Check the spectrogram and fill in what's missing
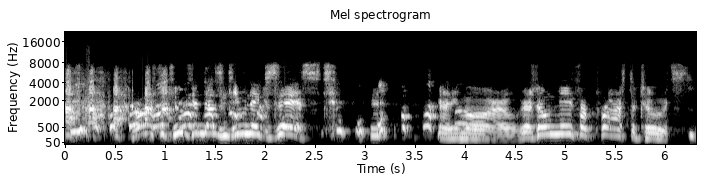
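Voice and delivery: high, laughing mock outrage; a high scandalized rant through a laugh; mock old grump. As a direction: ham up the cranky old man.

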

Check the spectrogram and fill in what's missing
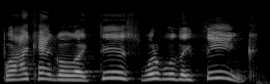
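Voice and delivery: high, drawn-out whine of protest; high, slow mock-indignant voice; protesting grandma. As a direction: imitate a fussy mom objecting.

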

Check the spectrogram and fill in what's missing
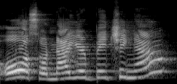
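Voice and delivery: loud, high retold challenge; heated, rising accusation; confrontational taunt. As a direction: act out calling someone's bluff. Acting out taunting her boss.

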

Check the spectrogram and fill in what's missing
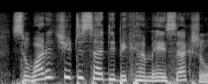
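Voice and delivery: high, ribbing mock question; teasing friends. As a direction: tease him like a buddy would. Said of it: "his friends go".

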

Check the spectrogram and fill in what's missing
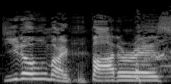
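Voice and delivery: high, loud privileged brat; mock spoiled kid. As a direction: threaten with daddy's power. S1 joins bratty student bit.

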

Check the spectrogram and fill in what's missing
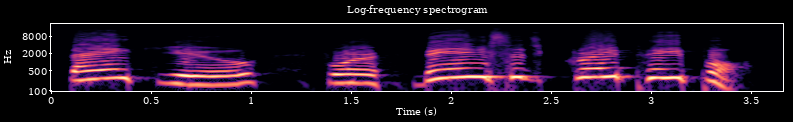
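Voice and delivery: high-pitched, slow, exaggerated thanks; hammed-up gratitude; mock gushing thanks. Acts out what Paul doesn't say.

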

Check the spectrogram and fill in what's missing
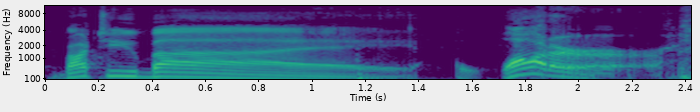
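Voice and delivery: slow, drawn-out sponsor announcement; mock ad read. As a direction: read it like a cheesy ad tag.

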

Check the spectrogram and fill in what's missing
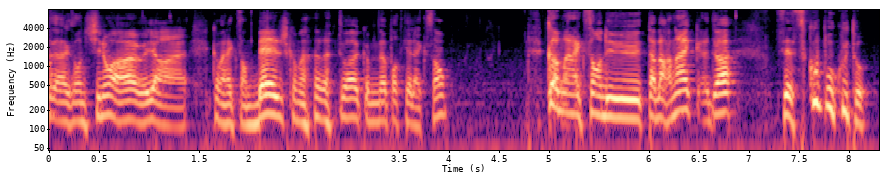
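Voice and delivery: ordinary talk, nothing marked

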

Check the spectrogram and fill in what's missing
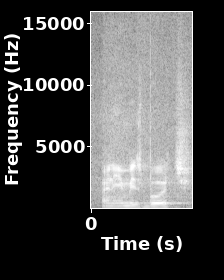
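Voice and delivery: ordinary talk, nothing marked

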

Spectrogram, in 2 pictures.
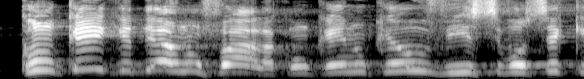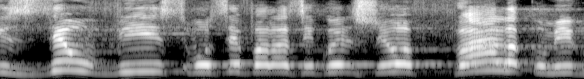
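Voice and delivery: high-pitched, insistent sermon delivery; fervent preaching. Real, not acted. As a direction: preach it with urgent conviction.

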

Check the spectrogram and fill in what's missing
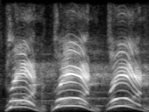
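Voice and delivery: very high, loud cheering yell; mock yell. Pastor imitating a father yelling run at his toddler, mock yell. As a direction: overeager dad hollering at a toddler. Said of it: "Jeff just starts yelling".

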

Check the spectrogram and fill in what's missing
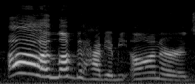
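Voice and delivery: loud, high gushing start, then settling; retold eager welcome. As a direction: imitate a host gushing over a guest.

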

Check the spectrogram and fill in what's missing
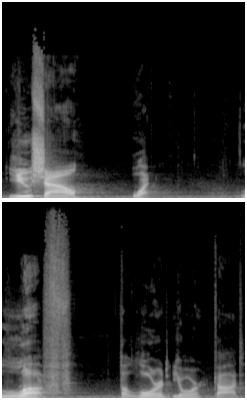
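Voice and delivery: slow, weighty, each "all" leaned on; solemn scripture recitation. Acted. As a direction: intone it like a sacred creed, slowly.

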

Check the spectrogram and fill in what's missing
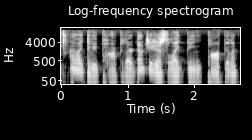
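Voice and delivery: usual speaking voice

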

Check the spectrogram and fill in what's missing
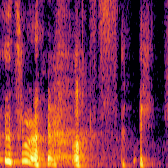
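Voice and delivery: squealing through laughter; words lost in a high giggle. Real, not acted. Laughing at friend's rant.

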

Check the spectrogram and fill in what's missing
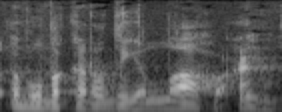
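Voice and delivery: ordinary talk

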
